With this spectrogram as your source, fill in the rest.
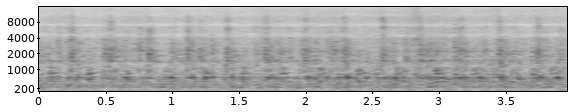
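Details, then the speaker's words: VEVOR 75 ft x 1/2 in auto-feed drain cleaning machine retracting its cable: steady motor hum with sharp clicks about three a second as the cutter rattles in the drain near the opening while the drum fills; normal retraction. "also just keep listening guys because you can hear when that when that cutter starts getting closer you can start to hear it clicking around in the drain and I can hear it now"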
